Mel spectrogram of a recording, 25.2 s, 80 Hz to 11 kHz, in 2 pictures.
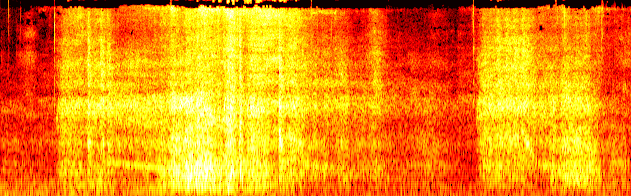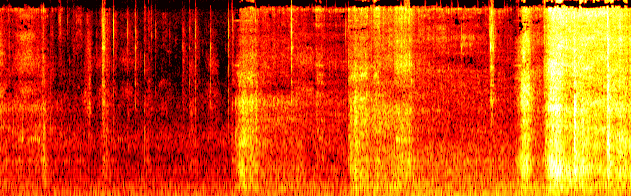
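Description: Team Corally Kagama electric RC monster truck driving on asphalt on a 4S battery: its motor, drivetrain and tyres come and go in several bursts as it accelerates and slows, loudest about four seconds in and again near the end.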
